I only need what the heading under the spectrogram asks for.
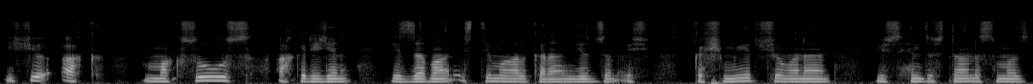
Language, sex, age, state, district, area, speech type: Kashmiri, male, 30-45, Jammu and Kashmir, Ganderbal, rural, spontaneous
